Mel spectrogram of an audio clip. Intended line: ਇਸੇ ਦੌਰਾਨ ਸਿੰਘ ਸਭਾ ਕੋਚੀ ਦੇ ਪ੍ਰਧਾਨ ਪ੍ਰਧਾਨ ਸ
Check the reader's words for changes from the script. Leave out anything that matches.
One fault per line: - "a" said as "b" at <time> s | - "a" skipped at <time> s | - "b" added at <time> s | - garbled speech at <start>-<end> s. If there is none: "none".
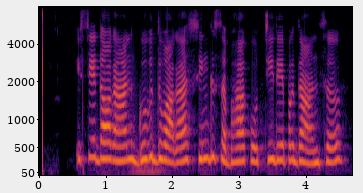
- "ਗੁਰਦੁਆਰਾ" added at 1.5 s
- "ਪ੍ਰਧਾਨ" skipped at 4.2 s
